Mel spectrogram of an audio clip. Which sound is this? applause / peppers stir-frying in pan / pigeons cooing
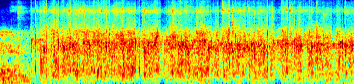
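applause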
